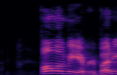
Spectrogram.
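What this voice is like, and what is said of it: Superman impression, heroic voice. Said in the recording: “Great Superman impersonation.”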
